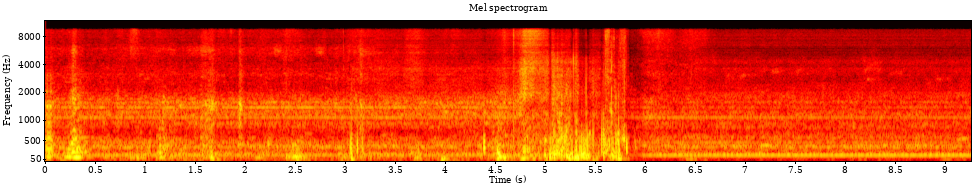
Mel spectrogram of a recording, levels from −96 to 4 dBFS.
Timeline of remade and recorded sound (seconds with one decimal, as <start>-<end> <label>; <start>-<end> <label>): 0.0-3.3 recorded; 3.3-5.6 remade; 5.6-6.5 recorded; 6.5-9.3 remade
